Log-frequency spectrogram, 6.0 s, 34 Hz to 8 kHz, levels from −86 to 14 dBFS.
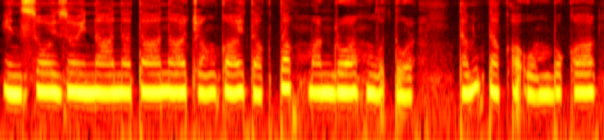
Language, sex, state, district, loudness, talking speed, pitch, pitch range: Mizo, female, Mizoram, Aizawl, -13 LUFS, 160 wpm, 225 Hz, 220-230 Hz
